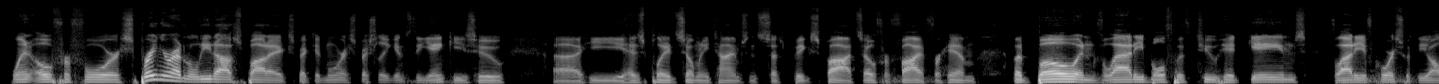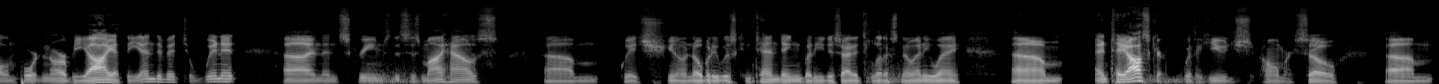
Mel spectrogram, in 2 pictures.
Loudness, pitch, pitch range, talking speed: -24 LUFS, 95 Hz, 90-105 Hz, 190 wpm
